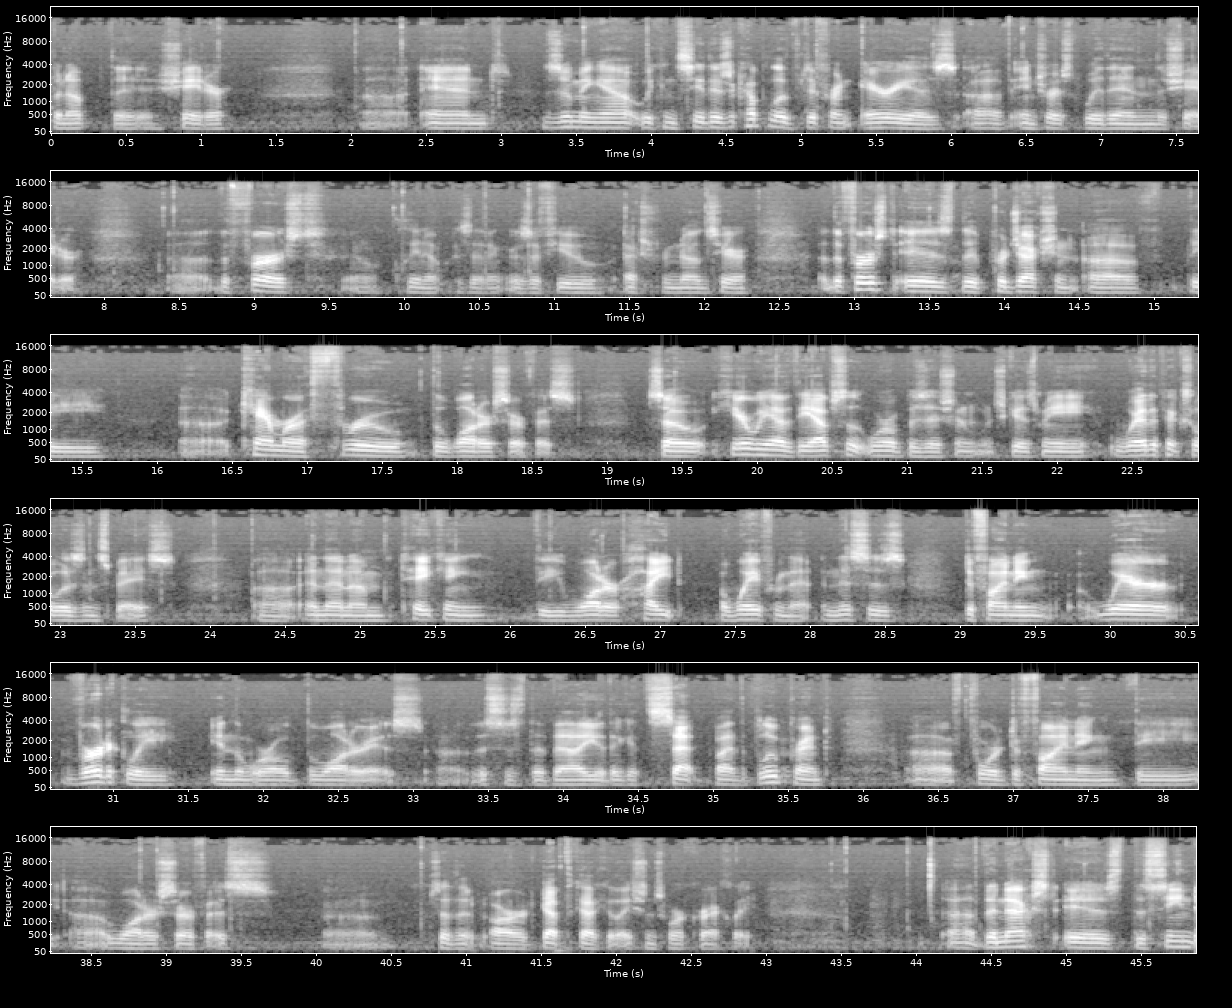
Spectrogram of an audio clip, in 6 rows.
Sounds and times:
Speech: 0.0 - 1.2, 2.0 - 43.0, 44.1 - 45.8.

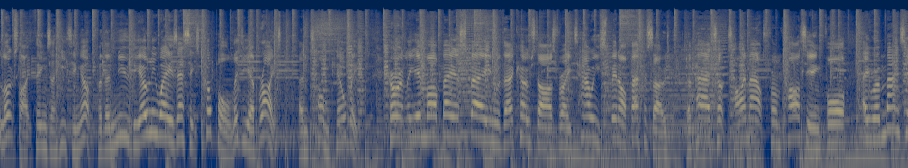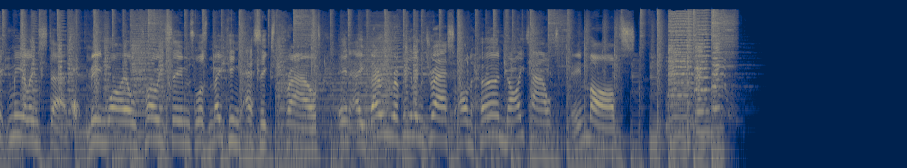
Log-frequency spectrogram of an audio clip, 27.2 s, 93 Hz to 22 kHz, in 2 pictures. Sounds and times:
Speech: 0.0 - 23.1
Music: 0.0 - 25.2.

